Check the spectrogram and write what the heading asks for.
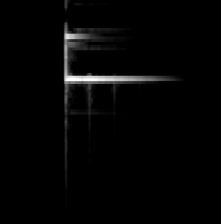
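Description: A single bright notification-bell ding, a sound effect for the subscribe button's bell. It strikes about two-thirds of a second in and rings out over about a second.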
